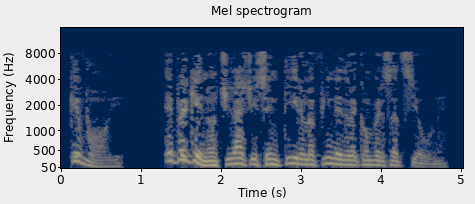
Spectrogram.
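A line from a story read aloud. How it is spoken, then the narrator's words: Low voice. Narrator (Italian): disse Athos a bassa voce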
